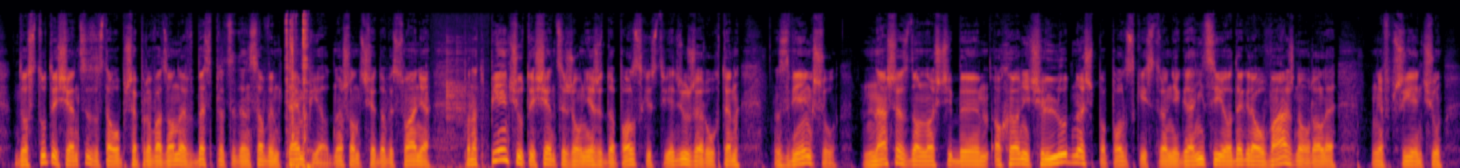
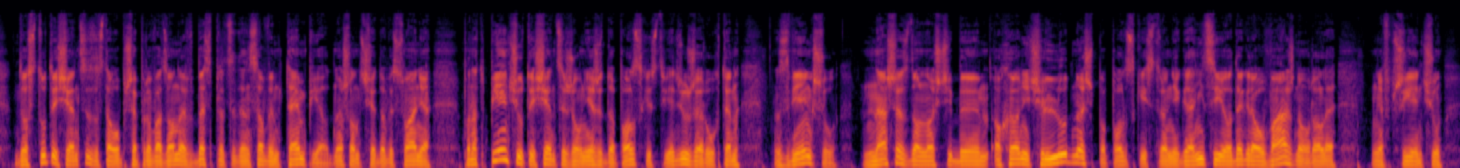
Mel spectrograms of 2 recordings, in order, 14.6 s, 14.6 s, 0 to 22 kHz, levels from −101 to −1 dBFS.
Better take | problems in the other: second | keyboard typing; noticeable; at 3 s; peak 2 dB below the speech // keyboard typing; faint; at 4.5 s; peak 15 dB below the speech

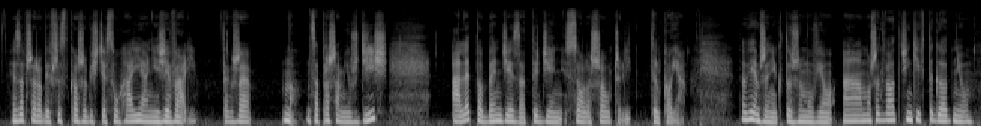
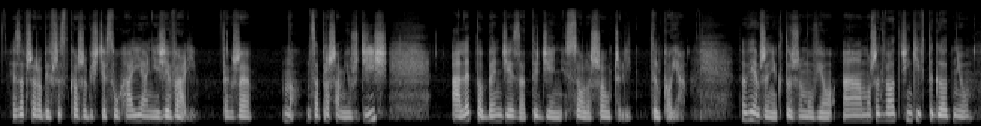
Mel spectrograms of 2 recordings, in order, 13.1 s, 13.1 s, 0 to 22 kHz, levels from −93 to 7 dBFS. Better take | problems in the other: first | thin; very; fading below 300 Hz

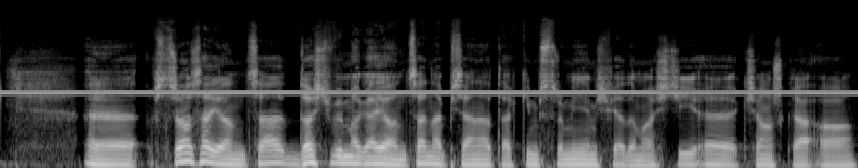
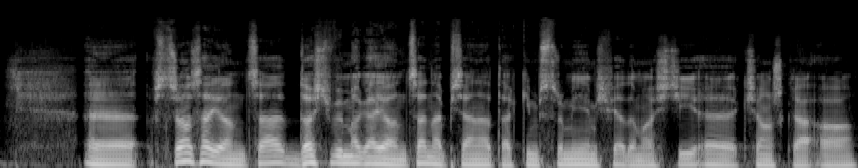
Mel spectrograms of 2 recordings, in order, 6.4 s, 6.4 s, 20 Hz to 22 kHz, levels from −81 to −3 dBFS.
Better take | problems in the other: second | high-pitched whine; loud; throughout; 2.5 kHz, 6 dB below the speech

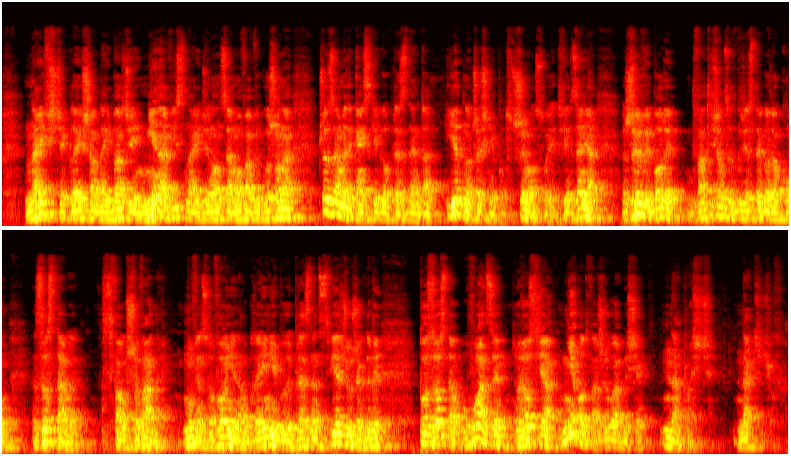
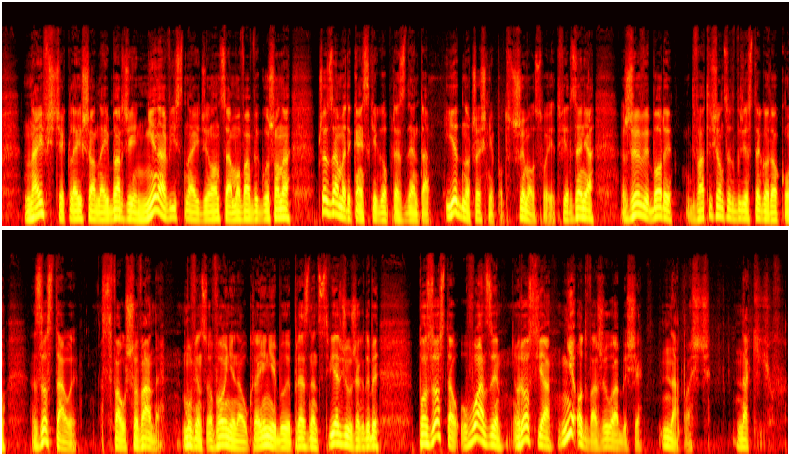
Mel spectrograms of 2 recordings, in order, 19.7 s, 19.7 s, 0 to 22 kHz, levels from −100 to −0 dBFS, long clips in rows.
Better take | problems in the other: second | room echo; slight; dies away in 0.4 s // off-mic speech; far

